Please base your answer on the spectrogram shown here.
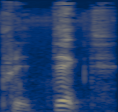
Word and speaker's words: predict: They found that they could understand and predict. Predict 한번 보실게요. 강세가 이음절 있습니다.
